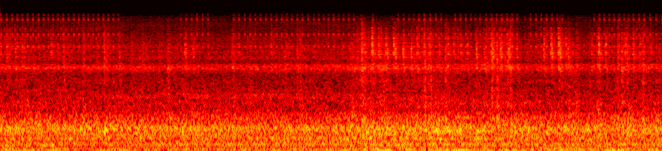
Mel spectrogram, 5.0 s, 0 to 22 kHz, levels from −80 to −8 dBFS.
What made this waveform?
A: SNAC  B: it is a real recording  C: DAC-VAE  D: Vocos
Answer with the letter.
D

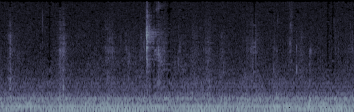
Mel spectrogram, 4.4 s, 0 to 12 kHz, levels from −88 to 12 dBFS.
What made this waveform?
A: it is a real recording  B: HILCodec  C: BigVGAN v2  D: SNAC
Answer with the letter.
A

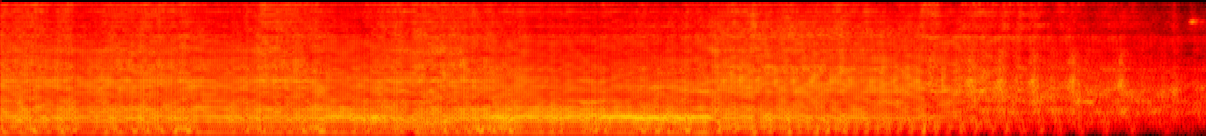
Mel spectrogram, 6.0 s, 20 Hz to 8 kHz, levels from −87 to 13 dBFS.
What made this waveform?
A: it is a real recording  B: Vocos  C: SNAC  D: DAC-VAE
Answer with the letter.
B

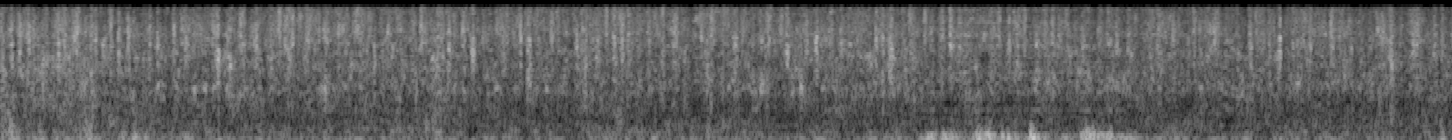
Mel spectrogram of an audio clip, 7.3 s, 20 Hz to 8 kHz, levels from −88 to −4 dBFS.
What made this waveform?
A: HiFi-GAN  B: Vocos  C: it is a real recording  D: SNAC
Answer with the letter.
A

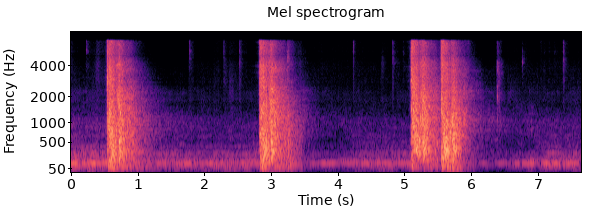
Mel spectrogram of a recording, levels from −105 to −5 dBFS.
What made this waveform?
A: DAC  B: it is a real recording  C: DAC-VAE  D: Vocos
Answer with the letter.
A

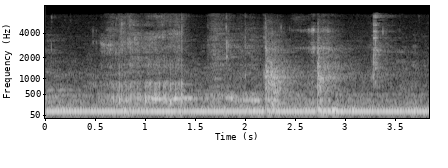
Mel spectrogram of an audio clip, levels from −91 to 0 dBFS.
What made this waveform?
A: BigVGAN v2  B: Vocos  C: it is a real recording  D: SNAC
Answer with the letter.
C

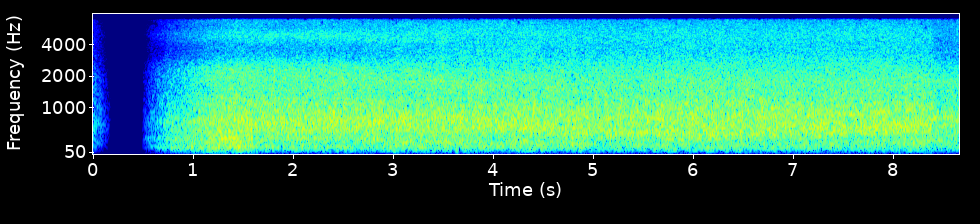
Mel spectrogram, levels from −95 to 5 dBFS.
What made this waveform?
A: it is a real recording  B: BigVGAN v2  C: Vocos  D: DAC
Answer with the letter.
A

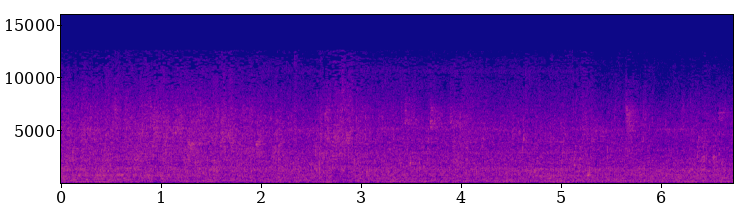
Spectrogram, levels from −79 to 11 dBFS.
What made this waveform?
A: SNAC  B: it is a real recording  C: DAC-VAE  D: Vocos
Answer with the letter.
B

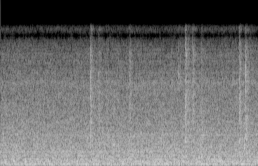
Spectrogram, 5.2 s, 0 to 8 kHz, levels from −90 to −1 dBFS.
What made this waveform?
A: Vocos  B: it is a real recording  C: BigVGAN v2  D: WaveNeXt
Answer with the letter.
A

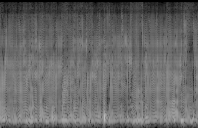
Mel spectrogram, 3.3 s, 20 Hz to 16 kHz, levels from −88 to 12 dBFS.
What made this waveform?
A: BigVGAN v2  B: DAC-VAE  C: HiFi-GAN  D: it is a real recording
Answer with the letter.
A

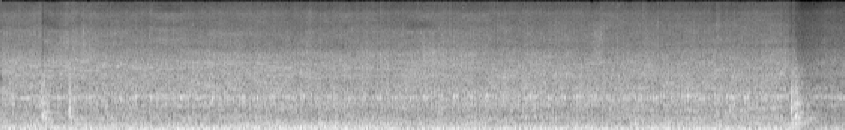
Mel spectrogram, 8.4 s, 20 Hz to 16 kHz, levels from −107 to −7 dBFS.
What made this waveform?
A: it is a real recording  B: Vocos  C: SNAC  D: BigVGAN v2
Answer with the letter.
C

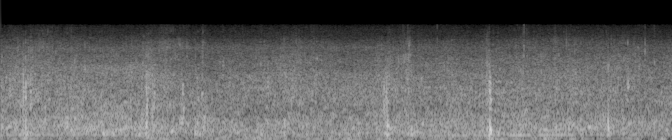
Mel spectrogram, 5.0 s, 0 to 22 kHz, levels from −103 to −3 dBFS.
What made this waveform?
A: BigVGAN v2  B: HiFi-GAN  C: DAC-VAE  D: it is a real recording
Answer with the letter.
D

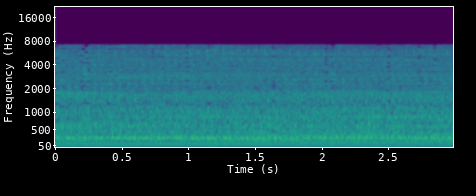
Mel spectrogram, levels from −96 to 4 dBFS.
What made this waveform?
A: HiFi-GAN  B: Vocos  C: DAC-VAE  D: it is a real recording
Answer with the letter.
D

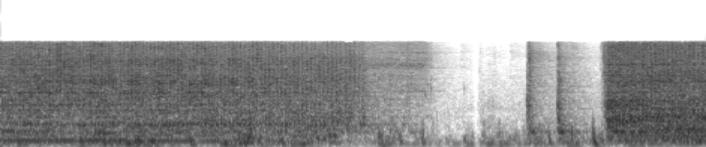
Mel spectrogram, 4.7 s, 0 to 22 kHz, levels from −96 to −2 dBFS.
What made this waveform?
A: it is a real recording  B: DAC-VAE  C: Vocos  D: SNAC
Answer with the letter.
A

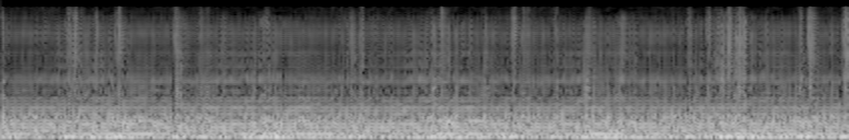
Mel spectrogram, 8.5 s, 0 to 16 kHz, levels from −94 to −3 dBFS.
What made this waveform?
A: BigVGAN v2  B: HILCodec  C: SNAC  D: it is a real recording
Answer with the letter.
A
